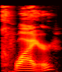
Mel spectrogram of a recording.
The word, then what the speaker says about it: choir: for example chorus yeah so choir uses the qu sound choir and chorus uses the hard k sound chorus very interesting a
